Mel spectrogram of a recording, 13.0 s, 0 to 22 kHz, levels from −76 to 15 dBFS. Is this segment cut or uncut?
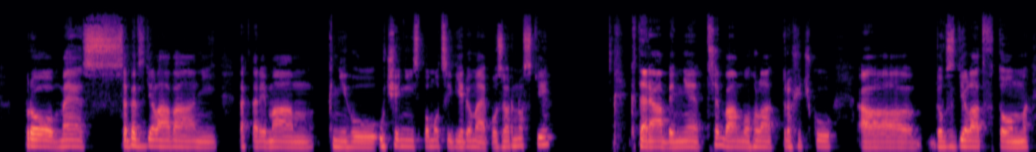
uncut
